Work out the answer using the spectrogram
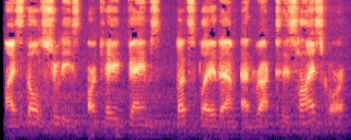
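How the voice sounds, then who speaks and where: A man's voice: on the low side, unhurried, heavy background noise. A man voicing a goofy character in a homemade cartoon. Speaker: guest voice actor in homemade cartoon. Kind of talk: amateur cartoon voice acting.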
